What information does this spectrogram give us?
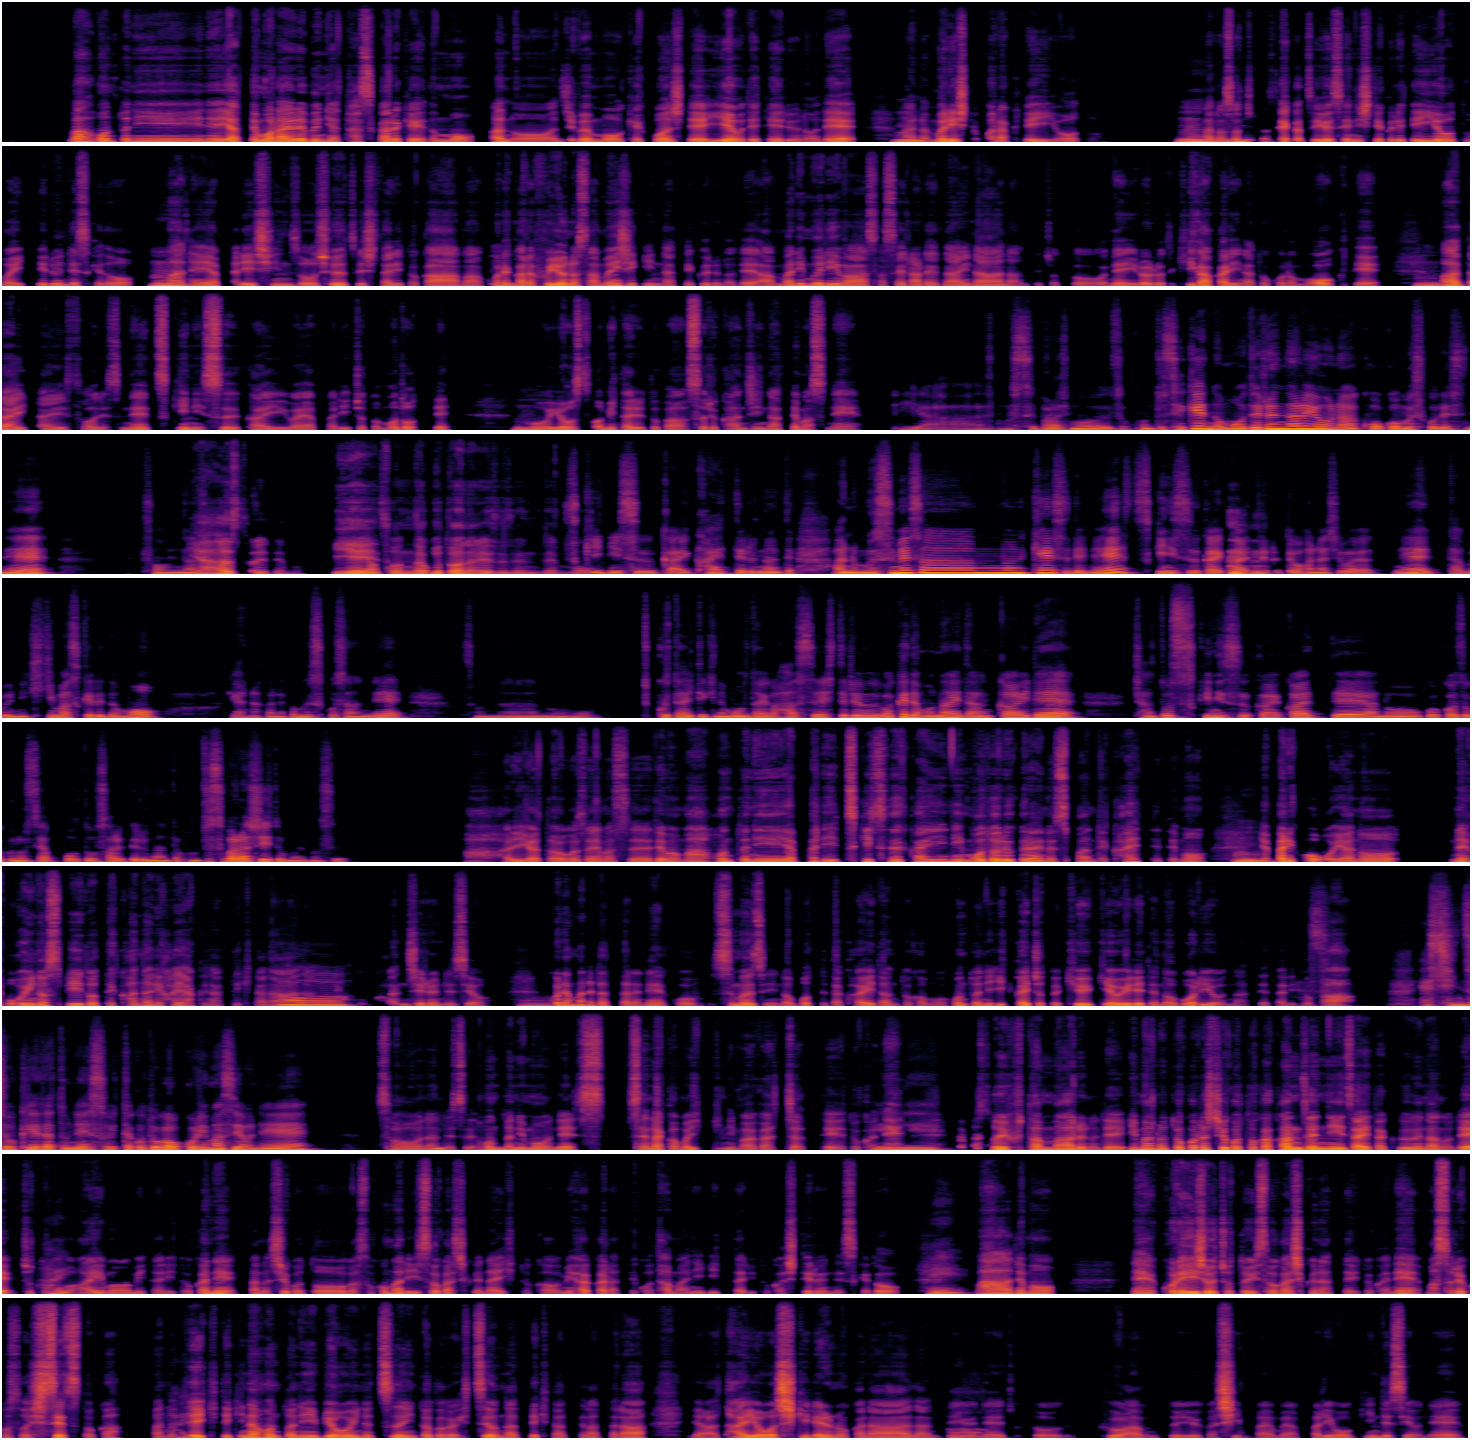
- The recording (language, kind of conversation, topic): Japanese, advice, 親が高齢になったとき、私の役割はどのように変わりますか？
- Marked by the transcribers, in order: other background noise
